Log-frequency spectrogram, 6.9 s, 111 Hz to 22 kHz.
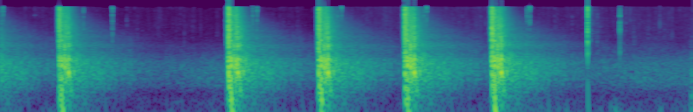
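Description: Five pistol shots from a stock Ruger LCP .380 ACP. After a pause of almost two seconds following the first, they come about one a second, each with a short echoing tail, and a faint click follows near the end.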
